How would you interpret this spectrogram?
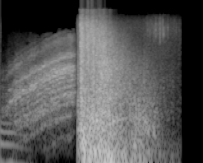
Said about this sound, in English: Explosion!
